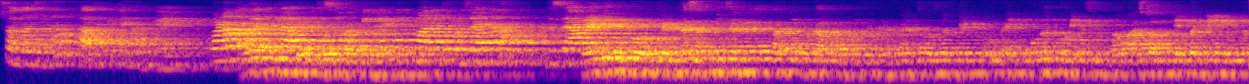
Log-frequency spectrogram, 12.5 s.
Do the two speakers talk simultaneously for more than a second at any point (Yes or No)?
Yes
